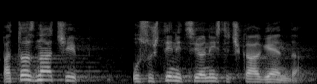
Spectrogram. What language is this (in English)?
Croatian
